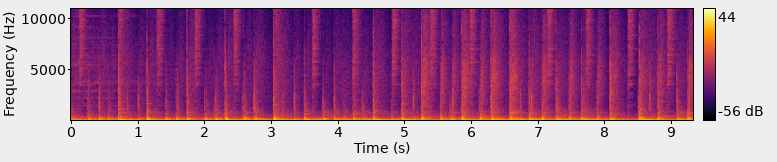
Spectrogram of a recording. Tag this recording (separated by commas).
Hi-hat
